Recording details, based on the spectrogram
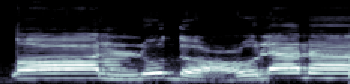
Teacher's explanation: لام کو ہم دال کے ساتھ ملا کر پڑھیں گے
